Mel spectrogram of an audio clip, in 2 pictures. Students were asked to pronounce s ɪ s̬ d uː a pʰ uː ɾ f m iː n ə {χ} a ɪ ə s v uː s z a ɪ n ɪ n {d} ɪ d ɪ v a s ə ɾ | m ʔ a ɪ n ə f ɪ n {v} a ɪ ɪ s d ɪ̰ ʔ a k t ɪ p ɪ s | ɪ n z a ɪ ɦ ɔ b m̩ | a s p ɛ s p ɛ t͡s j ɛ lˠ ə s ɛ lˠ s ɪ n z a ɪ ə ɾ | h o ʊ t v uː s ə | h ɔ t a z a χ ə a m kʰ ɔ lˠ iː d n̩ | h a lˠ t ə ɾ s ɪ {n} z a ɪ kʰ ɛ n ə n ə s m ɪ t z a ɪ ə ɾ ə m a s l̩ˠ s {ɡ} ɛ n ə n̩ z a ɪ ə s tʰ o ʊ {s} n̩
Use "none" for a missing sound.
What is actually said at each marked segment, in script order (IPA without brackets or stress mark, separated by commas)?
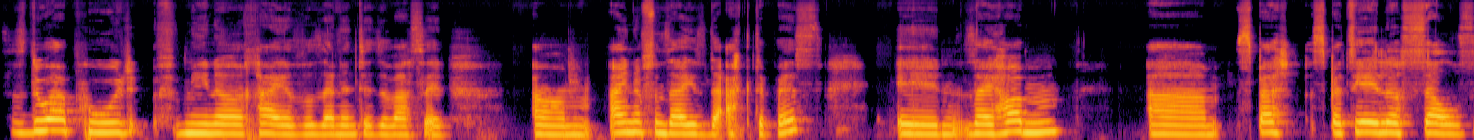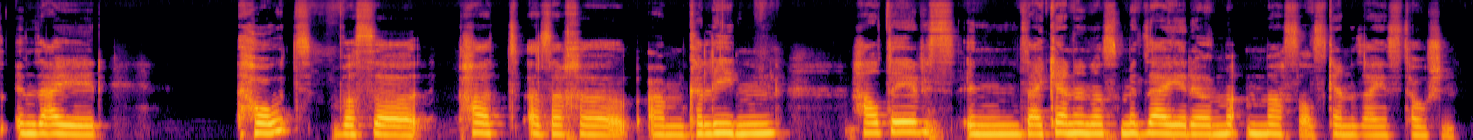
χ, t, z, n, k, ʃ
